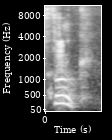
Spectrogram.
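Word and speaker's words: Phuc: like that i mean pronounce it like that name is fook but change the change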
